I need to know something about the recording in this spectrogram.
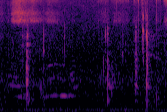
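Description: Near silence, with a low steady hum and a few faint, short clicks, a small cluster of them near the end.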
